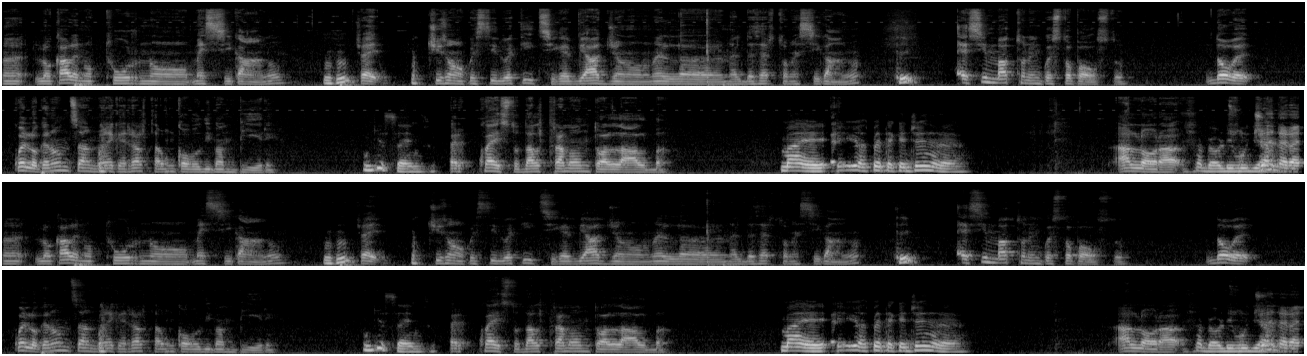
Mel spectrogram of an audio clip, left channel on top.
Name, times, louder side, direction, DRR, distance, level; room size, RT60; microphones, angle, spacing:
voice 1, 0.0-2.8 3.6-3.8 4.3-8.6 8.9-9.0 9.5-11.2 12.0-12.5 13.2-15.8 17.5-19.7 24.1-25.0 25.4-26.0, left 4 dB, 70° left, 0.6 m, -27 dB
voice 2, 3.2-3.6 8.9-9.2 14.0-14.1 16.6-17.4 20.8-22.7 25.0-25.8, left 1 dB, 15° left, 0.6 m, -22 dB
15.0 x 7.0 x 2.5 m
head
